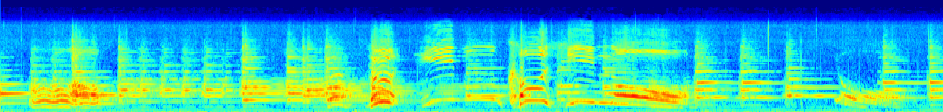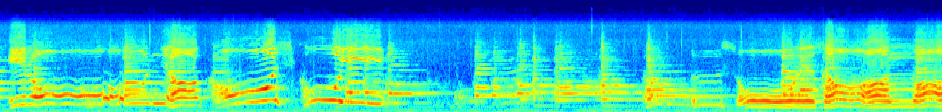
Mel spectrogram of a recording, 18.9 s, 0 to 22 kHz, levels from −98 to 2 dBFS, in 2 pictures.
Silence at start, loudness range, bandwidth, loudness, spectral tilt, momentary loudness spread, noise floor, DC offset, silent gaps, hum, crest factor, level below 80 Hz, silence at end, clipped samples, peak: 0 s; 6 LU; 11 kHz; -22 LUFS; -3 dB/octave; 14 LU; -42 dBFS; under 0.1%; none; none; 18 dB; -56 dBFS; 0 s; under 0.1%; -4 dBFS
